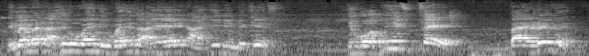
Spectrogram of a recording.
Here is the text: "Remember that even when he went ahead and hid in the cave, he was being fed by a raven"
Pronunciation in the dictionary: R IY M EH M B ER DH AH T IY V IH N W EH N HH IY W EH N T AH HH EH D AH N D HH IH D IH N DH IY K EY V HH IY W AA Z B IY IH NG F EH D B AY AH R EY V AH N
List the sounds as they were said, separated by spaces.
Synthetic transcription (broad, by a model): R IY M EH M B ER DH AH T IY V IH N W EH N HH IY W EH N T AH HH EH AH N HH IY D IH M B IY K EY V HH IY W AA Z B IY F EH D B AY AH R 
